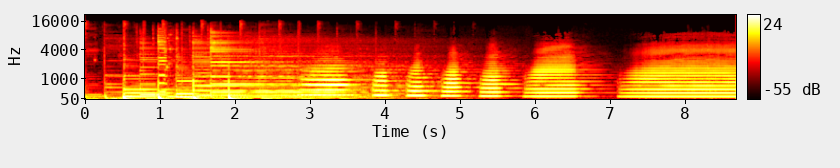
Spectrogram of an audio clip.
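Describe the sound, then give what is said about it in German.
A trombone from the Gürzenich Orchestra of Cologne plays a run of brassy notes: quick attacks at first, then a string of short separate tones, ending on a long held note. “Das, was ihr da gehört habt, das war eine Posaune. Vorgespielt vom Gürzenich-Orchester in Köln.”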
